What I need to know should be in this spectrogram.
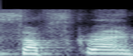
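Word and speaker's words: subscribe: প্রথম অংশের উচ্চারণ সাব, পরের অংশের উচ্চারণ ক্রাইব। হ্যাঁ, সাবস্ক্রাইব। হ্যাঁ, সাবস্ক্রাইব। এখানে SCR, আয়ের সাউন্ড লং হবে, তারপরে কি? বি এর উপর গিয়ে পড়বে, এই ইটা তো সাইলেন্ট নাকি?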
